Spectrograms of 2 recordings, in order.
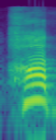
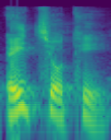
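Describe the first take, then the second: First: It is said as one short word. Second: It is read out letter by letter. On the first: The speaker calls it wrong. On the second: The speaker calls it right.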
